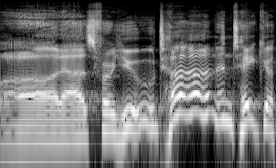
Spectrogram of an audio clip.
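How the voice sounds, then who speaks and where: A man uses a booming put-on character voice with a fairly high pitch. He speaks at a very slow pace with very wide pitch swings. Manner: commanding.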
